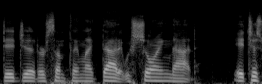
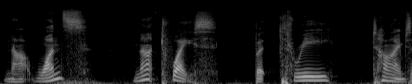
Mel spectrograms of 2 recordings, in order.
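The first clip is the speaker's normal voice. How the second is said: üç kez vurgulu, yavaş; slow emphatic count; much slower than usual. Real, not acted. Listing the lost paperwork.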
